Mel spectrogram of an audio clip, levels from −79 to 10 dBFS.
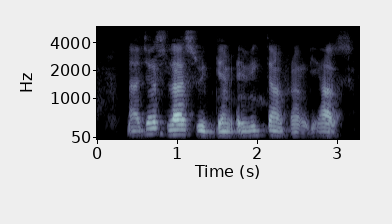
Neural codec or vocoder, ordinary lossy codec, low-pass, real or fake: vocoder, 22.05 kHz, 80 mel bands, WaveNeXt; MP3, 32 kbps; 5.4 kHz; fake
